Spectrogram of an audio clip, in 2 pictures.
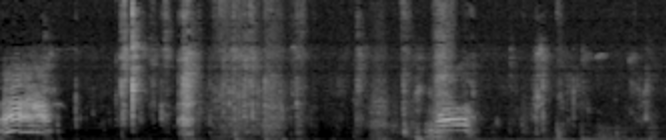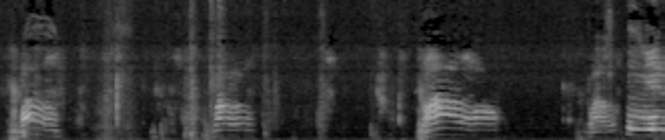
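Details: Cat cries around Yongo (Kuro), a retired boss cat recovering in end-of-life care. Separate bent, quavering meows and yowls arrive every second or two, some harsh and screechy, with rustling and a low background hum between them.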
